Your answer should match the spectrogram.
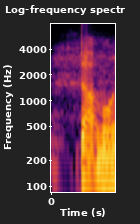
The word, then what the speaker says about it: Dartmoor: I mean, we're talking about before about Dartmoor, you know, saying, I think it's pronounce it correctly? Dartmoor, yeah.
